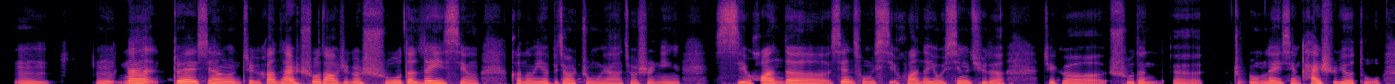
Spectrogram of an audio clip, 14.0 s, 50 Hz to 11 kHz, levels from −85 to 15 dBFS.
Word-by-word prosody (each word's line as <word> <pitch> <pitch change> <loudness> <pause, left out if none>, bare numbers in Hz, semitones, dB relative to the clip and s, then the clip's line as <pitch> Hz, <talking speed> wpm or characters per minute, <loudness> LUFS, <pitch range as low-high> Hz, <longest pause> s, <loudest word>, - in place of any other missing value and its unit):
嗯， 230 -6 -3 0.5
嗯， 240 -3 -1
那 260 -4 +5 0.2
对， 235 -2 +7
像 230 -2 +2
这 230 +1 -2
个 225 - -3
刚 220 0 +3
才 215 -1 +4
说 225 0 0
到 205 -2 +4
这 210 - -4
个 200 -1 0
书 230 +3 -1
的 210 -3 +3
类 255 +3 +4
型 190 -4 -3 0.3
可 185 - -2
能 195 +1 -1
也 195 0 +1
比 190 - -7
较 185 +1 +1
重 195 -2 -5
要， 180 0 -3
就 175 -1 -5
是 185 0 -4
您 180 +1 -5 0.4
喜 190 -2 -2
欢 195 +3 +3
的 185 -4 +3
先 220 0 +1
从 210 -1 -4
喜 215 - -7
欢 190 -1 0
的、 210 - 0
有 195 - 0
兴 235 +4 -1
趣 195 -3 -4
的 - - -1 0.4
这 200 - -4
个 165 -4 -2
书 190 - -6
的 180 -1 -1 0.3
呃， 145 -3 -4 0.3
这 140 - -10
种 170 +3 -3
类 190 0 +2
型 190 0 -4
开 195 0 +3
始 195 - -4
阅 175 -1 +2
读， 175 - -8
200 Hz, 225 characters per minute, -21 LUFS, 185-225 Hz, 0.5 s, 对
